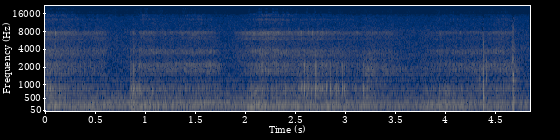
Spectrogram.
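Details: Man snoring softly after a Thanksgiving meal of turkey, stuffing, potatoes and pie: low snoring breaths beneath steady room noise and a faint hum, a couple of sharp clicks near the end: snoring.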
